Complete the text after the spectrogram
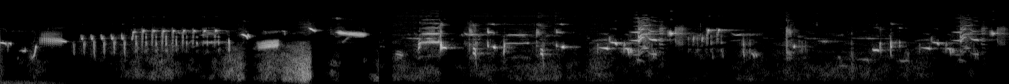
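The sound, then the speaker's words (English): An apapane, a crimson Hawaiian honeycreeper, sings a busy, varied song: a quick run of repeated buzzy notes, then whistles, harsh rasps and tumbling trills filling the whole stretch with no talking. “We now go to University of Hawaii Hilo professor Patrick Hart, who introduces us to a crimson honeycreeper in this week's Manu Minute.”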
